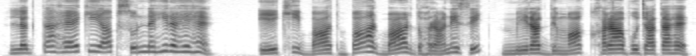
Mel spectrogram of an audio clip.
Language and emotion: Hindi, angry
